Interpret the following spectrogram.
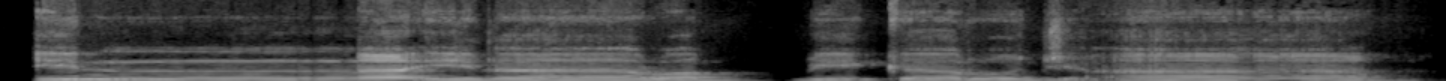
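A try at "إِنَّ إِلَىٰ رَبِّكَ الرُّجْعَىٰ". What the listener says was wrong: Oke, ada tasdid. Tahan sebentar di ro-nya. Rabbika ruj'a.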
